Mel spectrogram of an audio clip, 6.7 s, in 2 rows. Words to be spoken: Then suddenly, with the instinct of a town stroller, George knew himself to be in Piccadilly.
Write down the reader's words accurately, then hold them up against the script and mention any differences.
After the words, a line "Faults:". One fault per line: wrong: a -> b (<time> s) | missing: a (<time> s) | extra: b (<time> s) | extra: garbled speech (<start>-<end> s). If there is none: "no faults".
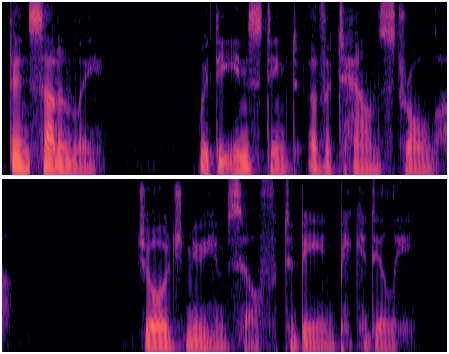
Then suddenly, with the instinct of a town stroller, George knew himself to be in Piccadilly.
Faults:
no faults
